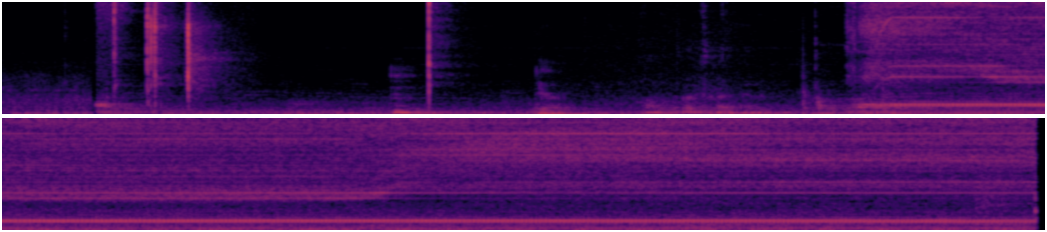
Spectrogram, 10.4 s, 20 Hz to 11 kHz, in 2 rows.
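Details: 1:5 speed-increasing contra-angle dental handpiece on test: a few clicks and handling noises, then a steady high-pitched whine as it runs at speed.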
